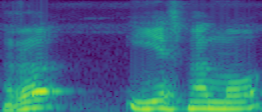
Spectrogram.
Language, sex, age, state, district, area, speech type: Nepali, male, 45-60, West Bengal, Kalimpong, rural, spontaneous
